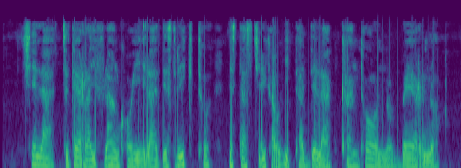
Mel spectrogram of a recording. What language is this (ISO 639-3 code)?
epo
